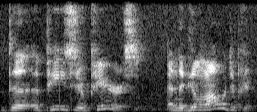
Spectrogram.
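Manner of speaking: usual speaking voice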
